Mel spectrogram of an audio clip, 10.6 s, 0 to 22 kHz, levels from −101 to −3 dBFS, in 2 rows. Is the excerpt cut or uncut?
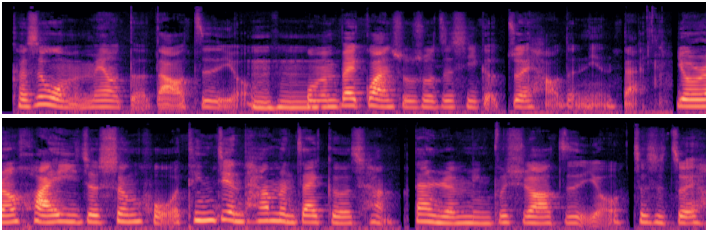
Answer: cut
